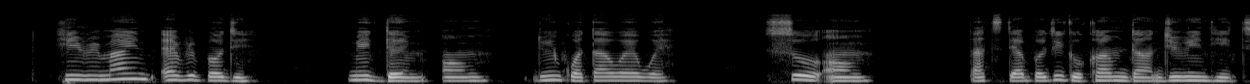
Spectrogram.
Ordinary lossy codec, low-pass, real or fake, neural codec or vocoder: none; 10.8 kHz; real; none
